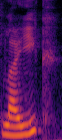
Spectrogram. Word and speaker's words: laïque: And I guess you can say it like, but then it's too similar to the English word to like. So I will pronounce it laïque just to make it clear.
